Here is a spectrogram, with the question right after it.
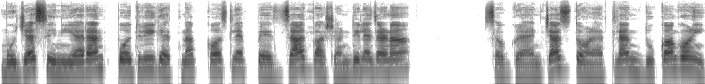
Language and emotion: Goan Konkani, sad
